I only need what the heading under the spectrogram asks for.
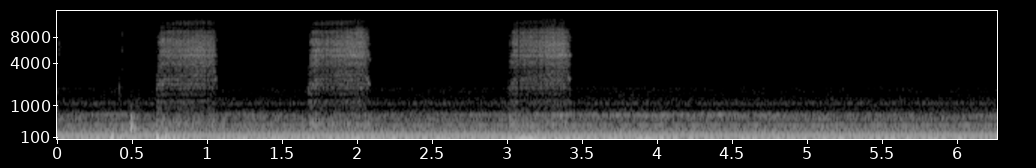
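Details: Wild barn owl chick in a monitored nest box, feeding on rabbit leftovers, gives three harsh breathy hisses about a second apart over a steady low electrical hum.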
